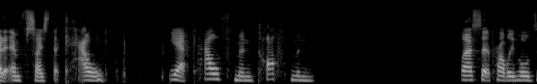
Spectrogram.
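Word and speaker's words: Kaufmann: Yeah, it's spelled like with a K. Calfman and then you have to fight God cuz Silent Hill is an interesting series.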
